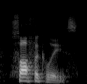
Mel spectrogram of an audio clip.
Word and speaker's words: Sophocles: I always mispronounce that guy. Sophocles.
